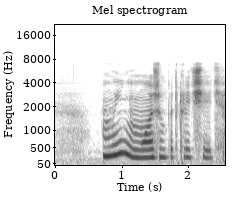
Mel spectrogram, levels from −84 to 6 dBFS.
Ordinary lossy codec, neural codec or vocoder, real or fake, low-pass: none; none; real; 7.2 kHz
